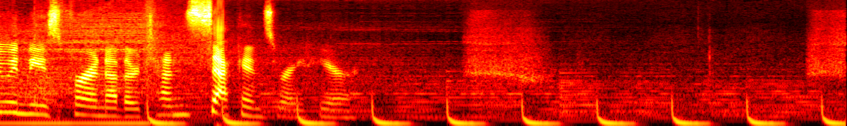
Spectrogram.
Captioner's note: exhales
